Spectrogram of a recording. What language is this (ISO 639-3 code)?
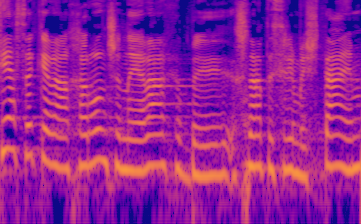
heb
